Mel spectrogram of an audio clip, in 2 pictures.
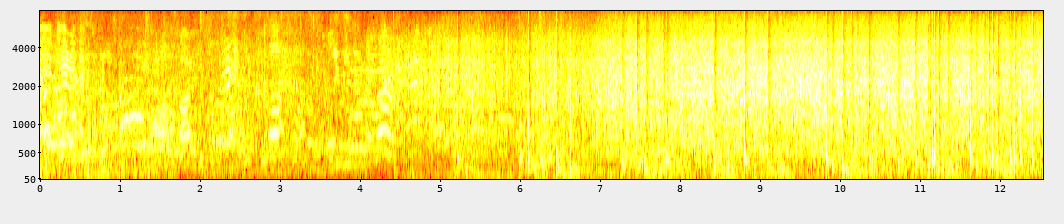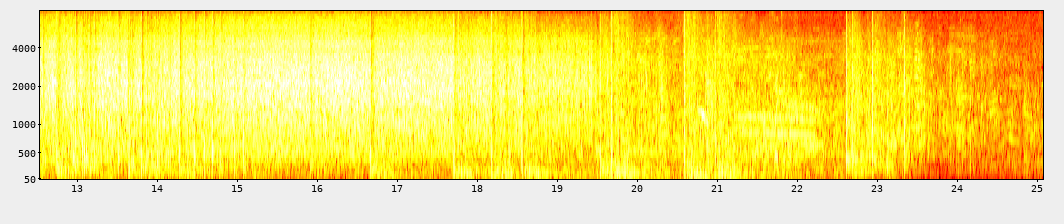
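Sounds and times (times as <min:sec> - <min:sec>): firework shells bursting: 0:04.4 - 0:20.0.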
